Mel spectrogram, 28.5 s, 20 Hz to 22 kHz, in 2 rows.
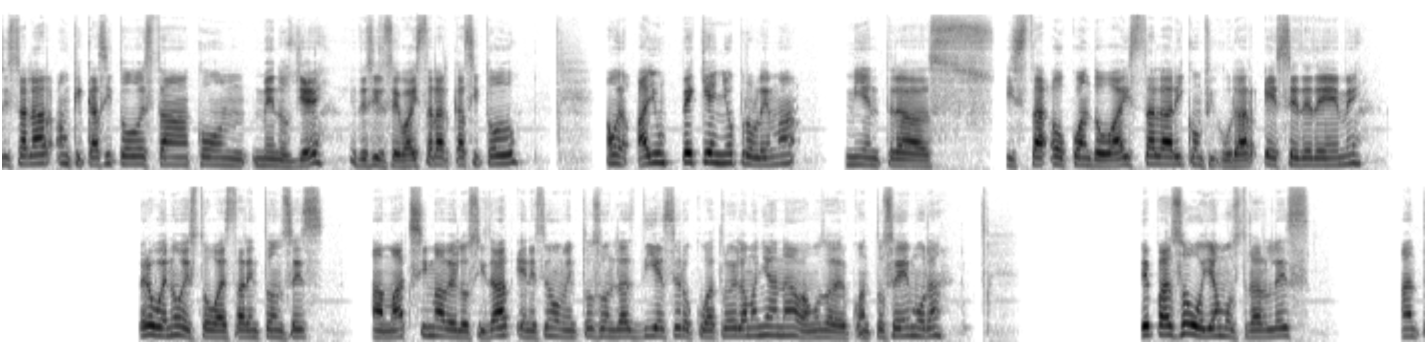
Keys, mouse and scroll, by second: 26.4 click.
